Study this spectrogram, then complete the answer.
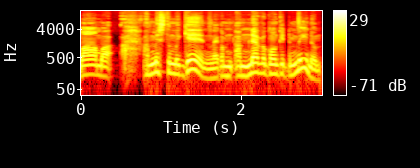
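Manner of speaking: put-on fast, upset, disappointed child voice. Retelling a kid telling his mom he missed the driver again, imitating an upset, disappointed kid. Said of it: "like a very upset and disappointed tone".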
